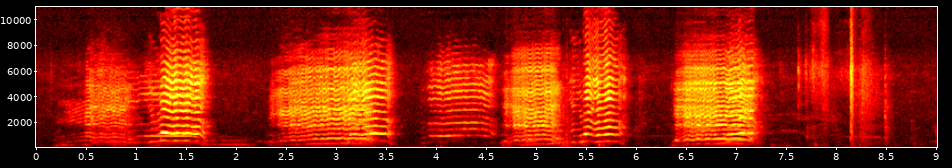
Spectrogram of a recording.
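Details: Boer goats at Acatlán de Osorio, Puebla, Mexico, giving a run of harmonic, wavering bleats of varied length, several animals overlapping, separated by short silences, with a faint click near the end.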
